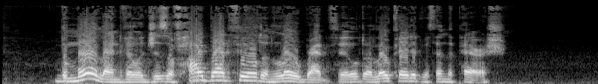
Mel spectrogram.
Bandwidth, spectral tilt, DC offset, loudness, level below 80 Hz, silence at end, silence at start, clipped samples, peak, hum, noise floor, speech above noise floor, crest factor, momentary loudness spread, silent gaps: 17 kHz; -6 dB/octave; under 0.1%; -10 LUFS; -38 dBFS; 0.95 s; 0.55 s; under 0.1%; 0 dBFS; none; -46 dBFS; 37 dB; 10 dB; 7 LU; none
